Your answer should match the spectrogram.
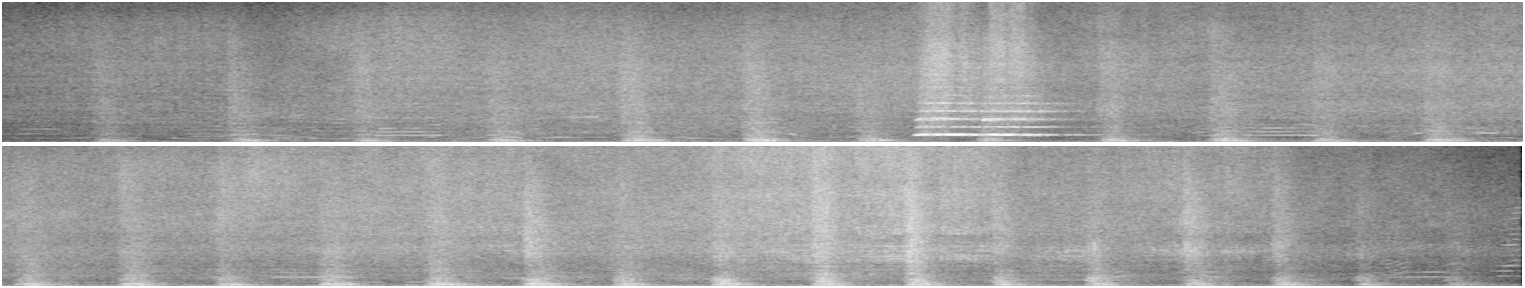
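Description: A steam locomotive chugs steadily, its hissing puffs coming in a rapid, even rhythm, with a short, shrill whistle blast early on; the engine sounds moderately loud. It is the train from Paris to Auvers, a village along the river Oise.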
